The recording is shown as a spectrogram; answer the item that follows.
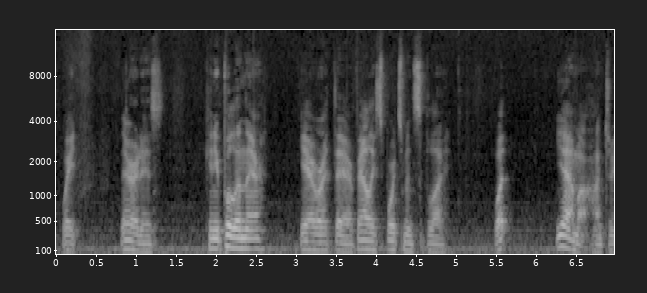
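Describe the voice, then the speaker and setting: A man's voice: fairly low pitch, natural voice. A man playing a laid-back, evasive older brother home from overseas in a radio play. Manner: evasive, casual, clipped answers. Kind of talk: stage-style radio play acting.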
